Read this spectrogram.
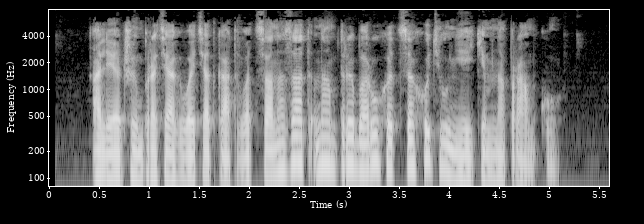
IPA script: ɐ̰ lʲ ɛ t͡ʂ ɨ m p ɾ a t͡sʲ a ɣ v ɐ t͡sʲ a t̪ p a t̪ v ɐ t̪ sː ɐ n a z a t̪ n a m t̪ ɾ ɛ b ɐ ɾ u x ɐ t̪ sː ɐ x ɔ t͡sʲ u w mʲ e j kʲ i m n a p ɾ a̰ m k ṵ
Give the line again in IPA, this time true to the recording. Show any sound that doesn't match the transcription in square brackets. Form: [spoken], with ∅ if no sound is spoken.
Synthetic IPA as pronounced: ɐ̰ lʲ ɛ t͡ʂ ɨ m p ɾ a t͡sʲ a ɣ v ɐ t͡sʲ a t̪ [k] a t̪ v ɐ t̪ sː ɐ n a z a t̪ n a m t̪ ɾ ɛ b ɐ ɾ u x ɐ t̪ sː ɐ x ɔ t͡sʲ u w [nʲ] e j kʲ i m n a p ɾ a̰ m k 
